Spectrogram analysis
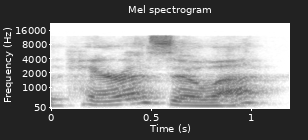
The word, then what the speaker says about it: parazoa: If they do not have true embryonic tissue, they are the parazoa. Zoa, remember, pronounce every vowel.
